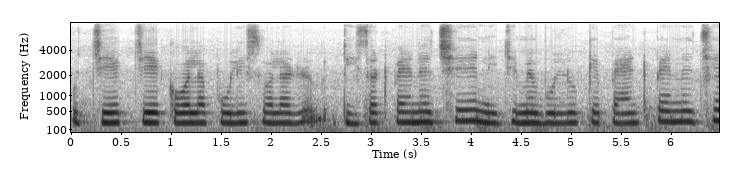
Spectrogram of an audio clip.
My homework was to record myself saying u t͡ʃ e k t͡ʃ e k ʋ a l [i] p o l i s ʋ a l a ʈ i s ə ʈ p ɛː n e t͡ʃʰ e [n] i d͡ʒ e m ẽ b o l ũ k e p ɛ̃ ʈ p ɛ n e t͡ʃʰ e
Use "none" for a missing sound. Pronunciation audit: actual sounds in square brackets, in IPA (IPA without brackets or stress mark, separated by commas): a, n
